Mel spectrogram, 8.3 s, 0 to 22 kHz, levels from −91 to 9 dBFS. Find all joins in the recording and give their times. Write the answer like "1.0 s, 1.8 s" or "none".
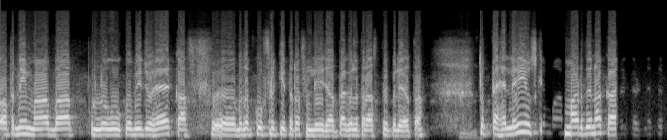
none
